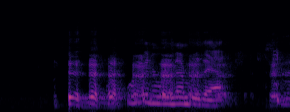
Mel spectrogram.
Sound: laughing

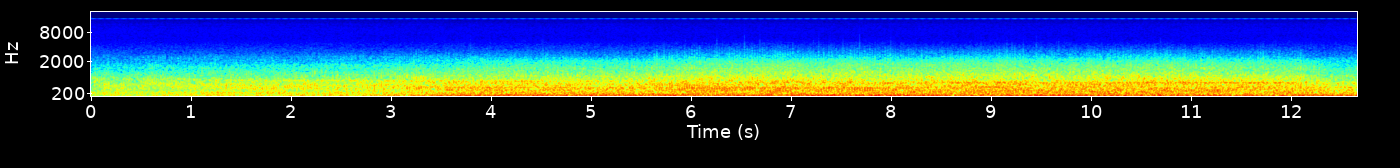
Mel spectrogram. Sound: rotor blades whirling

